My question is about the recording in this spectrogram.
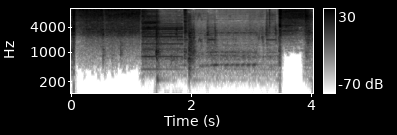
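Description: Fully automatic coaxial cable stripping machine cycling: loud bursts of air hiss with sharp clicks, the first lasting about a second, a short one about two seconds in and another near the end. A quieter stretch with a steady whine lies between them.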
